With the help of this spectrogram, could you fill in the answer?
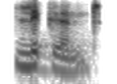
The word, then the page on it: ligand: Indian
